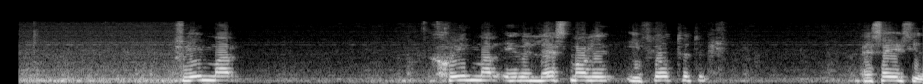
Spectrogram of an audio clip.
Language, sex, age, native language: Icelandic, male, 60-69, Icelandic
